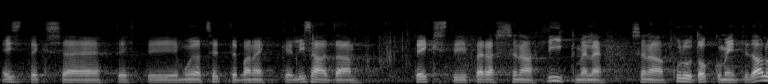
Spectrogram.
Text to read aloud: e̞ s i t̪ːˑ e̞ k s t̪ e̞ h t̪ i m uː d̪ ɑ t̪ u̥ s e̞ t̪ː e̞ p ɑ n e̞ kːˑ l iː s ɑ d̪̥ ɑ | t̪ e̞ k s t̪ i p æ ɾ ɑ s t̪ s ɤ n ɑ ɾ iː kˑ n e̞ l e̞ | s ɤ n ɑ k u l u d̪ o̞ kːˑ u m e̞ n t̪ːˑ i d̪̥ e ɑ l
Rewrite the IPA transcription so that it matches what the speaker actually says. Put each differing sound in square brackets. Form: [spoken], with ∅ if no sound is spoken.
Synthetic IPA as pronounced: e̞ s i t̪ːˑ e̞ k s t̪ e̞ h t̪ i m uː d̪ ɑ t̪ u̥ s e̞ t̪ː e̞ p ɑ n e̞ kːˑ l [i] s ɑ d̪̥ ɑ | t̪ e̞ k s t̪ i p æ ɾ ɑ s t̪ s ɤ n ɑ [l] iː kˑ [m] e̞ l e̞ | s ɤ n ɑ k u l u d̪ o̞ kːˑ u m e̞ n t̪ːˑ i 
